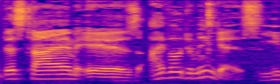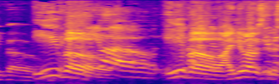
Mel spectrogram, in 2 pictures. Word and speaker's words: Ivo: Evo.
